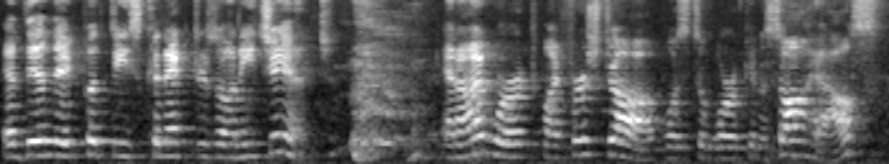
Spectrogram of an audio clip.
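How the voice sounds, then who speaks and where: An older woman in her seventies with a loud voice tells stories of her old job in a chatty, animated way. She is speaking into a handheld mic in a meeting room. The camera sits across the room, so her voice sounds distant and roomy, with a faint hiss underneath. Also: fairly high pitch, unhurried. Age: 70s. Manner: chatty, animated storyteller with gestures. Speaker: guest speaker. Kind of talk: recounting memories to an audience. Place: community museum meeting room, indoors. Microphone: handheld mic, far camera.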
